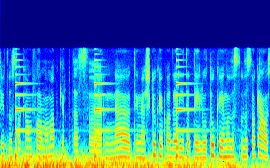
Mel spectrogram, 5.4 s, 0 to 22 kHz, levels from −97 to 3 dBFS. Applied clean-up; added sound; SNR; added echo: none; Acoustic guitar; 7 dB; none.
